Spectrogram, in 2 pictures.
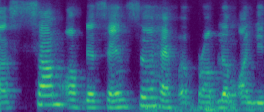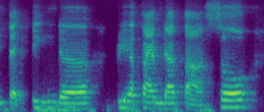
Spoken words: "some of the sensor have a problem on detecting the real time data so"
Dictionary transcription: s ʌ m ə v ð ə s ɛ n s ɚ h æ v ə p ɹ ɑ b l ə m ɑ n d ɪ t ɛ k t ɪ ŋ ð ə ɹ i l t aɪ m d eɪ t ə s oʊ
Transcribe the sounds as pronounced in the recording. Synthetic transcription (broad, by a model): s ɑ m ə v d ə s ɛ n s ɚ h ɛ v ə p ɹ ɑ b l ə m ɑ n d ɪ t ɛ k t ɪ ŋ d ə ɹ i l t aɪ m d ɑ t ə s oʊ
